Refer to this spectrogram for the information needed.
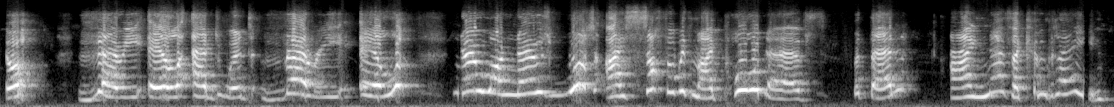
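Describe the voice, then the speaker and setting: Shrill, fretful mother. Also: animated, slow pace, bright, forceful tone, full character voice, poor audio. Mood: fussing complaint. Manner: melodramatic, complaining, exclaiming. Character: fretful, self-pitying, theatrical middle-aged mother. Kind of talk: theatrical period radio play.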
